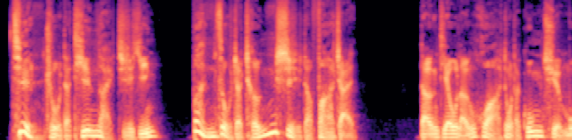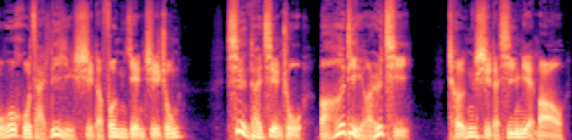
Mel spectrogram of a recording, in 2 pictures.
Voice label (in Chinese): 男 宣传广告; 建筑的天籁之音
